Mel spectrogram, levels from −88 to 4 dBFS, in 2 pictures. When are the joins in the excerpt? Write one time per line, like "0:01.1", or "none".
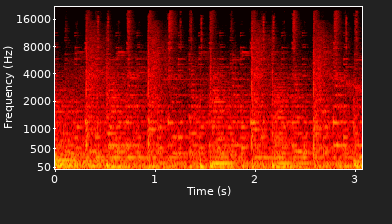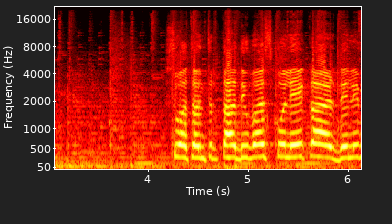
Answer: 0:01.1

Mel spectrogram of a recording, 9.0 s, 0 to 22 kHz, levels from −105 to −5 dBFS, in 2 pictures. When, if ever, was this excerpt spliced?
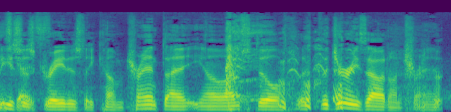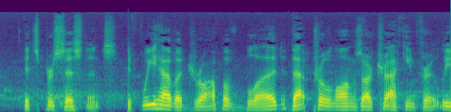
0:04.4
0:05.8
0:07.4

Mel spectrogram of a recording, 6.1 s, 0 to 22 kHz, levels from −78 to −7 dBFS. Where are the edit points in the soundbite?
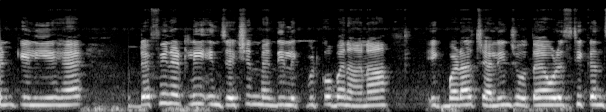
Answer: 0:01.2

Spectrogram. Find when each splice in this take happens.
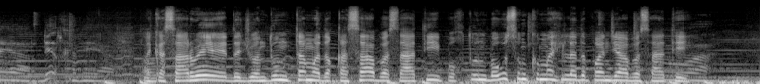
0:01.3

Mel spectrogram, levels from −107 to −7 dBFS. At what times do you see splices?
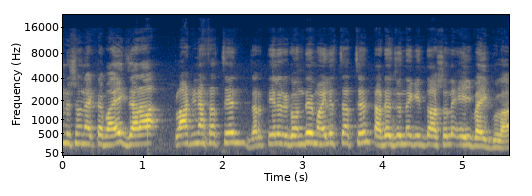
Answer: none

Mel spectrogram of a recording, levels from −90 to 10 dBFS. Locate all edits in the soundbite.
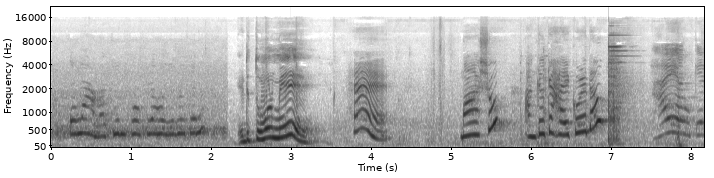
0:02.1

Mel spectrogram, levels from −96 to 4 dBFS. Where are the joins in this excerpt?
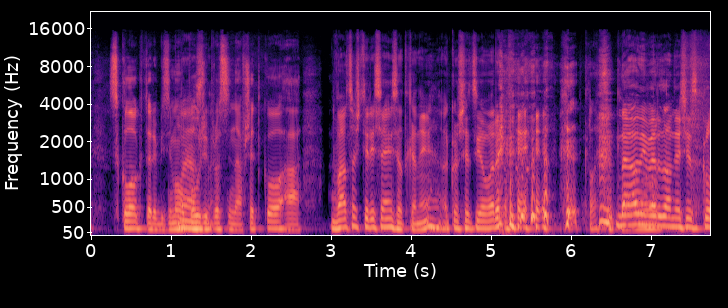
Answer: none

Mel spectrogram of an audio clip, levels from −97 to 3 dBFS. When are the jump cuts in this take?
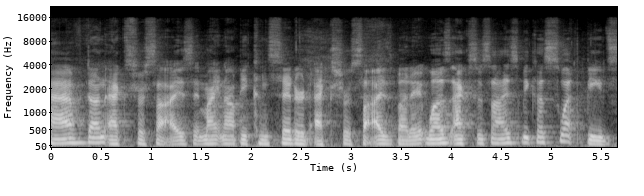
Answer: none

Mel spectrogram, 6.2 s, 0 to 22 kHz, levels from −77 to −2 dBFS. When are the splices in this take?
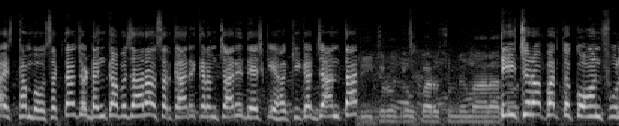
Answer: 0:03.7

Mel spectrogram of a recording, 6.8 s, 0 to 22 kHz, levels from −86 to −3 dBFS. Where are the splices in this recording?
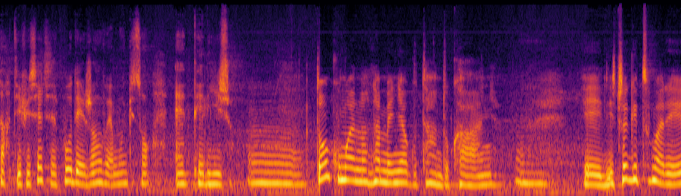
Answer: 0:02.4

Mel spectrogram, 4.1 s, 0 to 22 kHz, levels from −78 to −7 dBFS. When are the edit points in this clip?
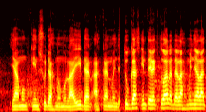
0:02.4

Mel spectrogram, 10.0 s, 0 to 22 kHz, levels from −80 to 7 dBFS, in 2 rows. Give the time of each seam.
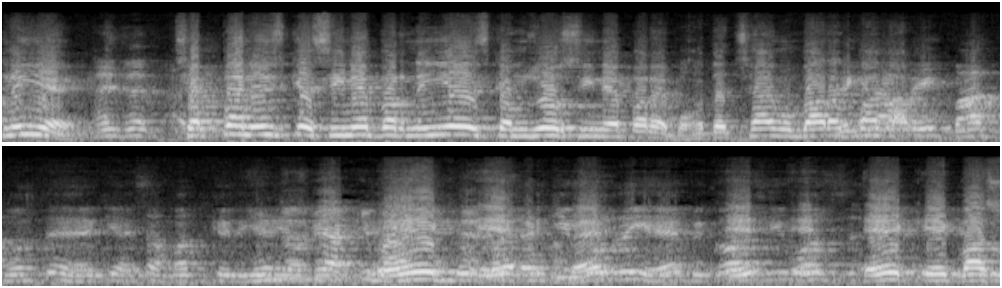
none

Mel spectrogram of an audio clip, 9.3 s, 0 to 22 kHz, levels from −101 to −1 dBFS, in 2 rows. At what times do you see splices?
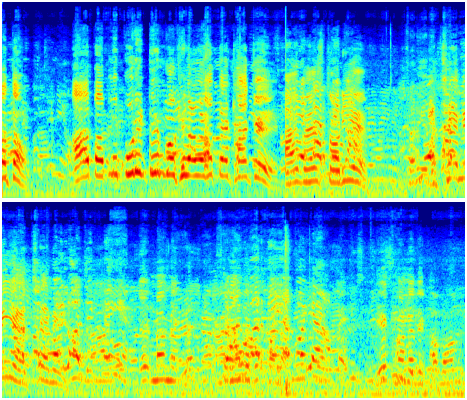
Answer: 0:02.8

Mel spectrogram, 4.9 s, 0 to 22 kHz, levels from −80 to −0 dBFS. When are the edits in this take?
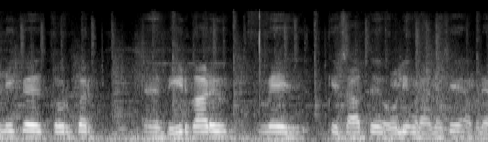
none

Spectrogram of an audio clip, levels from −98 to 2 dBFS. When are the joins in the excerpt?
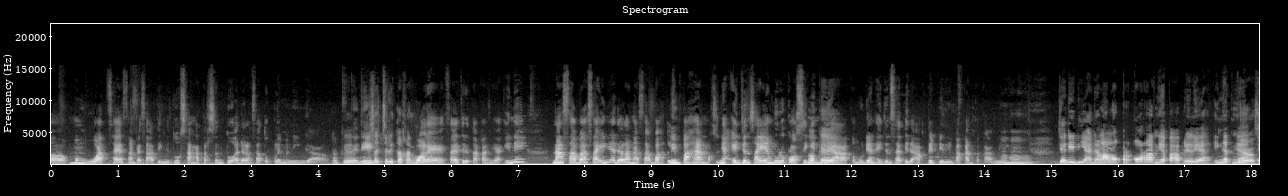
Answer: none

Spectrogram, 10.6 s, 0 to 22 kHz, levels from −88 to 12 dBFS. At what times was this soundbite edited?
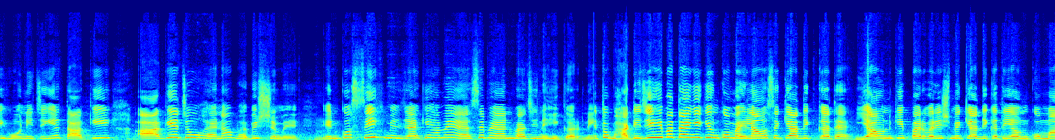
0:06.0

